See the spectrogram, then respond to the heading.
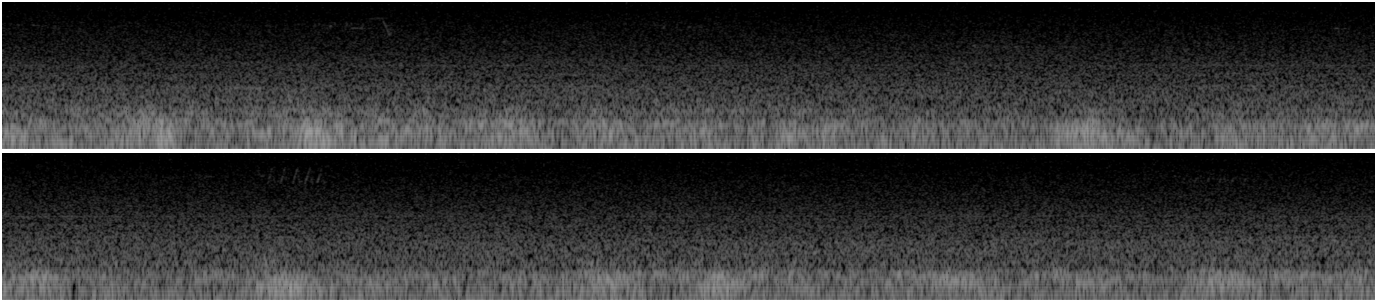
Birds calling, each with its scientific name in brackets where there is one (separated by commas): Nashville Warbler (Leiothlypis ruficapilla)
